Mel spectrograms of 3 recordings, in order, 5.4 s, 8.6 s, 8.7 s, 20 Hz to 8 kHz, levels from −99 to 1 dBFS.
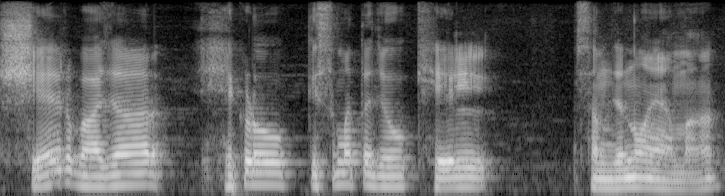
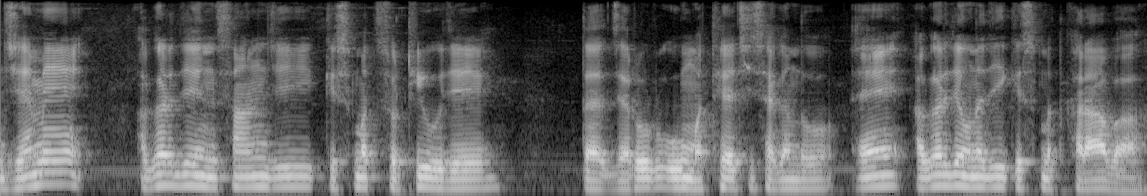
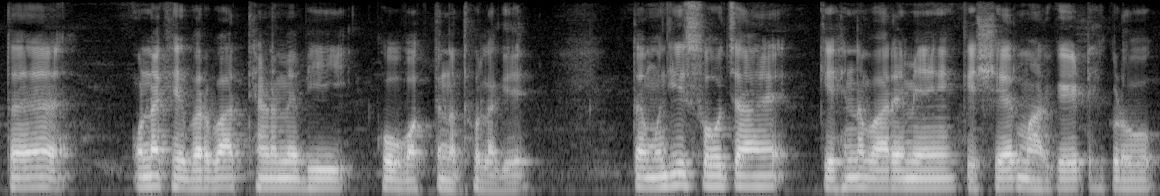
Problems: constant background noise, echo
